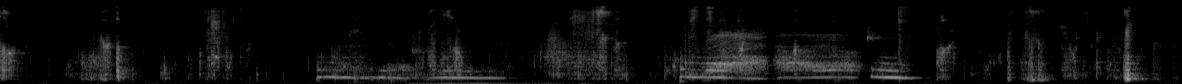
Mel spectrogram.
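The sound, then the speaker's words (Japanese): Wet licking and mouth sounds on someone's back in an intimate roleplay, soft and close, broken by breathy sighs and quiet murmured vocal sounds. “スチアがお口できれいにするの。背中、舐めさせていただきますね。”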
